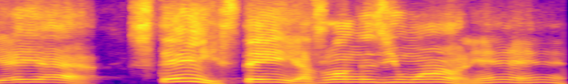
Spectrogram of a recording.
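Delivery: high, slow, syrupy mock host voice.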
